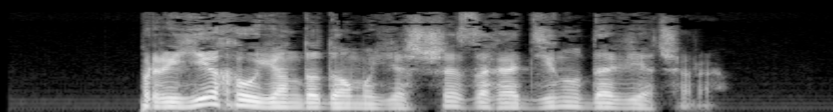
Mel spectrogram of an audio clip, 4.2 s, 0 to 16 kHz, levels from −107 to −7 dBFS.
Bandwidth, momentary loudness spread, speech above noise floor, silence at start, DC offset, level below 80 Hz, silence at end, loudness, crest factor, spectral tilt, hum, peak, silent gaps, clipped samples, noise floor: 11.5 kHz; 10 LU; 59 dB; 0.7 s; under 0.1%; -46 dBFS; 0.75 s; -18 LUFS; 18 dB; -5.5 dB/octave; 50 Hz at -45 dBFS; -2 dBFS; none; under 0.1%; -77 dBFS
